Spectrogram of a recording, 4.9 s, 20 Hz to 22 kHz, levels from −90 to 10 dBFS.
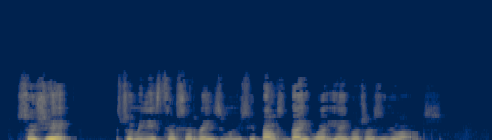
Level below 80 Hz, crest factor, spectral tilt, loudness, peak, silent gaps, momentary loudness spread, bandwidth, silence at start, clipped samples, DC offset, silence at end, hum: -86 dBFS; 20 dB; -5.5 dB/octave; -29 LUFS; -10 dBFS; none; 15 LU; 10 kHz; 0.2 s; under 0.1%; under 0.1%; 0.8 s; none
